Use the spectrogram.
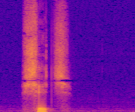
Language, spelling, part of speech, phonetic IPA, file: Polish, sieć, noun, [ɕɛ̇t͡ɕ], Pl-sieć.ogg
